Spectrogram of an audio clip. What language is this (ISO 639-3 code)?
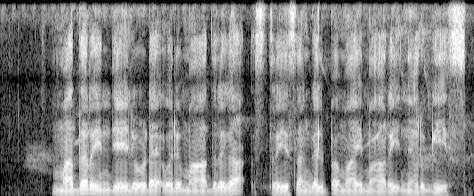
mal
